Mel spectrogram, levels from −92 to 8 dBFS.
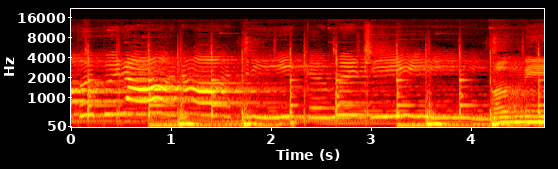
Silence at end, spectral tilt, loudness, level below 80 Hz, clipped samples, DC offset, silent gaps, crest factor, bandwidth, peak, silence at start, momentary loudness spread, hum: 0 s; -6 dB/octave; -19 LUFS; -42 dBFS; under 0.1%; under 0.1%; none; 14 dB; 14.5 kHz; -4 dBFS; 0 s; 9 LU; none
